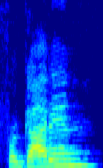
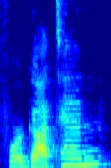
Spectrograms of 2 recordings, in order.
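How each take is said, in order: No difference in how they are said.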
